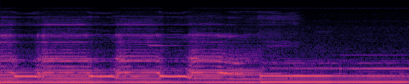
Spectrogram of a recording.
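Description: Music from an FM radio broadcast playing through a loudspeaker. A repeating melodic figure runs over a steady bass note, then settles into a held chord about two and a half seconds in.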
